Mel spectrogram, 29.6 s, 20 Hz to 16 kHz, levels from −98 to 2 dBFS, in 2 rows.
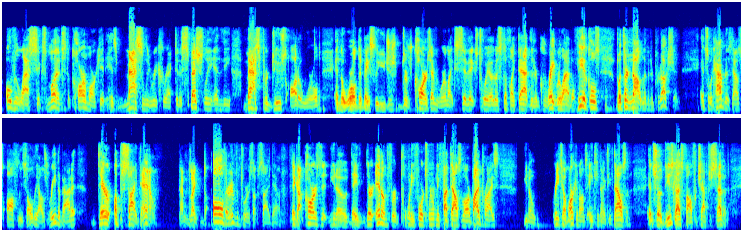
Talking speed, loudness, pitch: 200 wpm, -23 LUFS, 390 Hz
